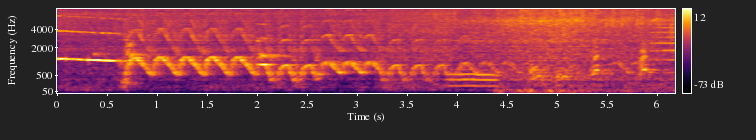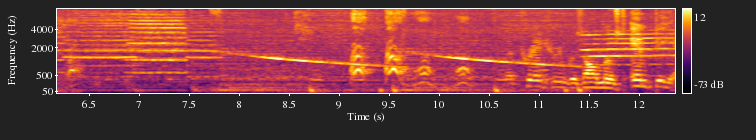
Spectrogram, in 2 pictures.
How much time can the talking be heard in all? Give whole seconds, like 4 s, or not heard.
2 s.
